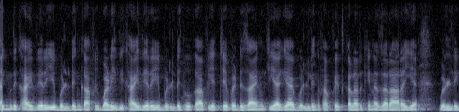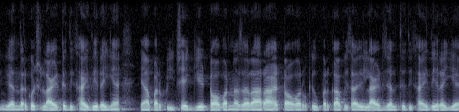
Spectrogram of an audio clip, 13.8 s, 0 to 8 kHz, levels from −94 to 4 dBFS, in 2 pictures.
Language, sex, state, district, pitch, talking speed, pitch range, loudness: Hindi, male, Bihar, Lakhisarai, 105 Hz, 255 wpm, 105-110 Hz, -22 LUFS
